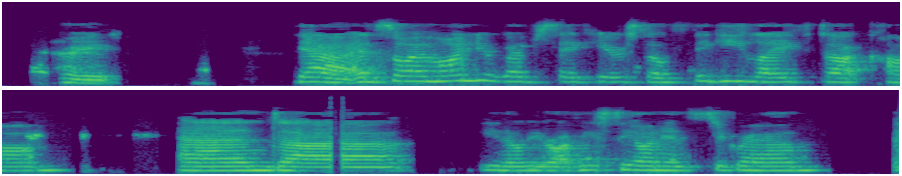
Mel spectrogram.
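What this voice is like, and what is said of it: Strained, failing voice. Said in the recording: “I'm losing my voice here”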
